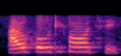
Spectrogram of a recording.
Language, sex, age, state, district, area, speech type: Odia, female, 45-60, Odisha, Nayagarh, rural, conversation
